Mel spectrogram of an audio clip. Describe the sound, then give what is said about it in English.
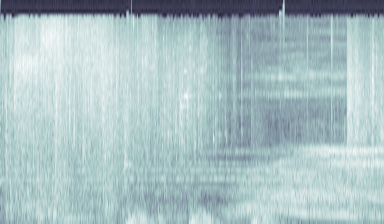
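A loud crash as a pub door is smashed apart by a creature made of snow, with splintering debris for a few seconds, then a deep, rumbling roar from the creature swelling up and holding to the end. “The door to the pub was torn apart as a creature made of snow smashed its way inside.”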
